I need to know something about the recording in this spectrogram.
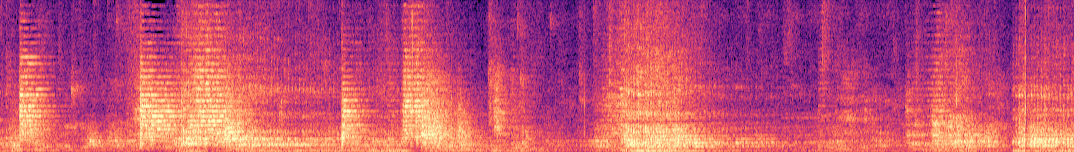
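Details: Tiger Krishna in a run of repeated coarse roaring bursts, some short and some drawn out, with faint human voices mixed in between the calls.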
